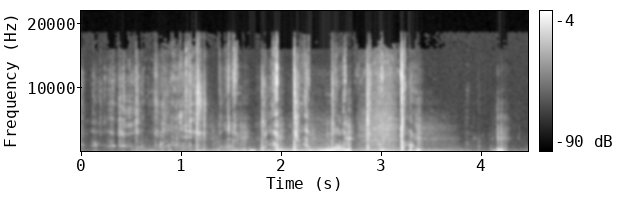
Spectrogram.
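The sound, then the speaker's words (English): People chewing popcorn with crisp, irregular crunches and wet mouth sounds, loud and steady for several seconds before a brief pause and one last burst of crunching. “It's just gonna be us eating popcorn for so long.”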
